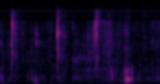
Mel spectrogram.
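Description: Crunchy chewing of a chocolate bar with a crispy top, caramel underneath and a chocolate coating: a few distinct crisp crunches separated by quieter, moist chewing, fairly faint and with no talk.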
